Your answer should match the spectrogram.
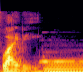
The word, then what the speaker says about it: Lighttpd: what about light tpd light tpd pronounced Lighty is interesting it's designed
